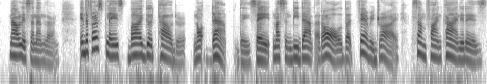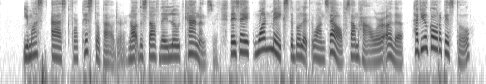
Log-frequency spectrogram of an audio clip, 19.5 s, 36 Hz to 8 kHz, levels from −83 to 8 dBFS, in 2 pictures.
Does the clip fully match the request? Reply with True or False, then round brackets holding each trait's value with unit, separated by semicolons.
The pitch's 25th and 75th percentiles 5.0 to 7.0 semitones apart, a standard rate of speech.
True (5.4 semitones; 175 wpm)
